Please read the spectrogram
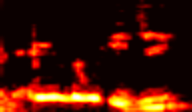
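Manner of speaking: very high cartoon Mario voice; realistic Mario impression. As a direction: chirp it like a silly Mario. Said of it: "Mario Realistic would be like".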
